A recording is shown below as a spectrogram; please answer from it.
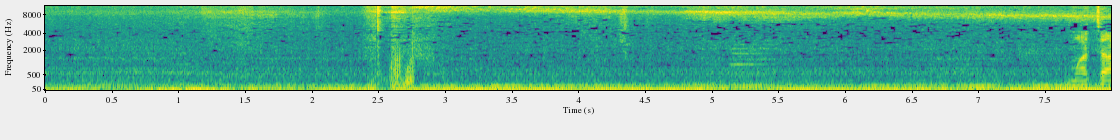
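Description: A van's engine running at low speed in slow traffic, heard from inside the cabin as a steady low rumble. A single knock comes about two and a half seconds in.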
